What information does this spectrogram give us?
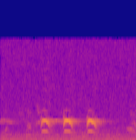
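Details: Three sharp, clipped notes from a kotare, the New Zealand kingfisher, evenly spaced about a third of a second apart, with steady outdoor background hiss.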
